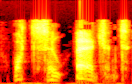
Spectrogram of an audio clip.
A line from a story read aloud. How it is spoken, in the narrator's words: Snape hiss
